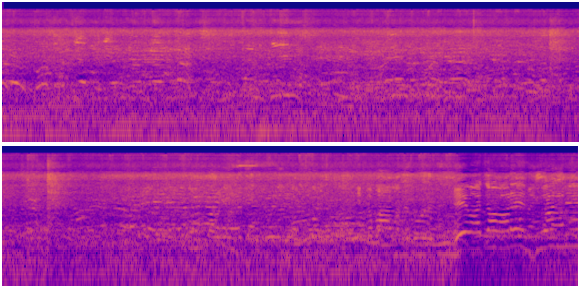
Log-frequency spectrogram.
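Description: A large crowd of men shouts and chants outdoors.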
